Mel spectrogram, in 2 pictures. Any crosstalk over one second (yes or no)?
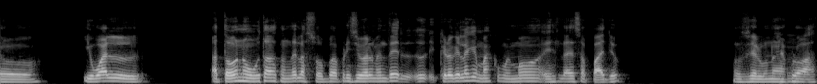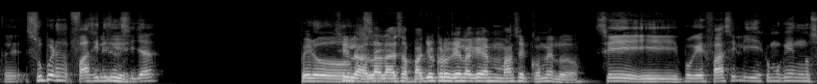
no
